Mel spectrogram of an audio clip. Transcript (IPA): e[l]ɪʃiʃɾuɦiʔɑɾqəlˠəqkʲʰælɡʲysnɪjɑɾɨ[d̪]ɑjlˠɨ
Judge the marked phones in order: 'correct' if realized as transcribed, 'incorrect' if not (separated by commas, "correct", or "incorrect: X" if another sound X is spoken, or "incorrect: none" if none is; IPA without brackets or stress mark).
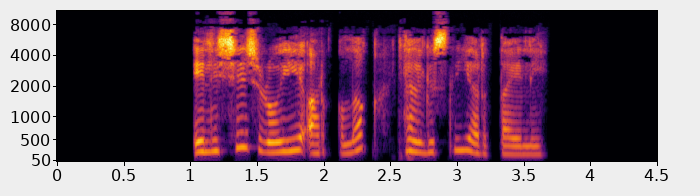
correct, incorrect: t̪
